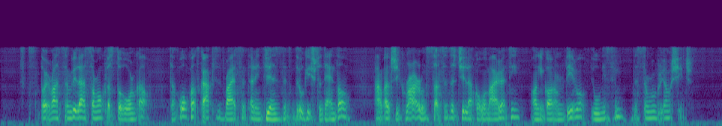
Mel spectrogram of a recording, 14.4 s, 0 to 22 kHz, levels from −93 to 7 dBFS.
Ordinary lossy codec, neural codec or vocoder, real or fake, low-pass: MP3, 48 kbps; autoencoder, 22.05 kHz, a latent of 192 numbers a frame, VITS, trained on many speakers; fake; 5.4 kHz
